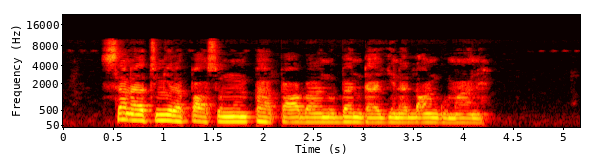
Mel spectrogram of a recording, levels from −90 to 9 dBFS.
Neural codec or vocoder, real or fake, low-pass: none; real; 9.9 kHz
